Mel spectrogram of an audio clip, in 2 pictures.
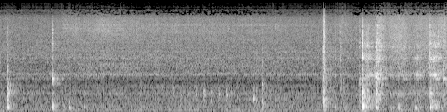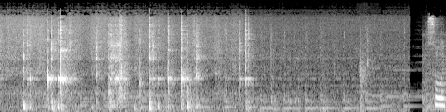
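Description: Chickpeas for chana fry in a pan and are stirred, producing a quiet sizzle and then a run of irregular, close scraping and clattering strokes.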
